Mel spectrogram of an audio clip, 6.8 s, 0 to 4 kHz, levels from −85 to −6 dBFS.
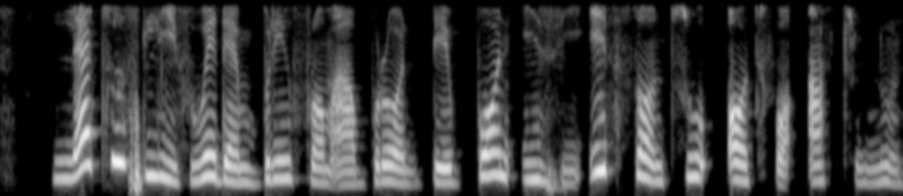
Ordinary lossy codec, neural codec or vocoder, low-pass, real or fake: none; none; 3.6 kHz; real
